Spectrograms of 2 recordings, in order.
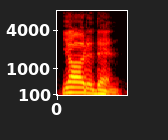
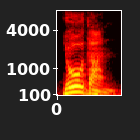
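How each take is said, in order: First: Three syllables with an R sound in the middle. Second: Two syllables with no R sound at all. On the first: The speaker calls it right. "하나, 둘, 세 음절에" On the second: The speaker calls it wrong. "이 R 사운드가 완전히 하나가 없어졌어요"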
